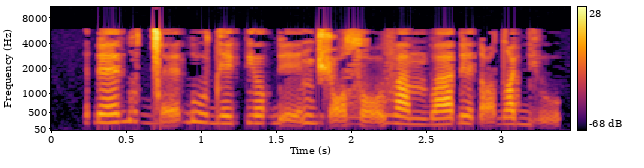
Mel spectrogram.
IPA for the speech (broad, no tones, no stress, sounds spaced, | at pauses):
ɗ ɛ ɡ ʊ ɡ͡ǀ ɛ̰ ɠ u d e pʲ ɔ ɠ ḛ n d͡ʒ o̰ zˤ ṵ v a m b a ɗ ɪ ɗ ṵ dˤ i bʲ ṵ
